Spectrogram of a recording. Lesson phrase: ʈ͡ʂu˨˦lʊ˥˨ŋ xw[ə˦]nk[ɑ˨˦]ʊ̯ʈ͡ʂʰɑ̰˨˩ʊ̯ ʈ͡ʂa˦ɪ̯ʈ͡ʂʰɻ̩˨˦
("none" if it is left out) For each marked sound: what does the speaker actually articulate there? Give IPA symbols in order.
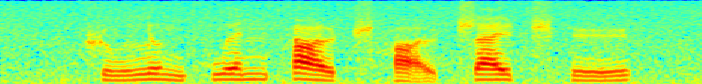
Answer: ə˦, ɑ˥˨

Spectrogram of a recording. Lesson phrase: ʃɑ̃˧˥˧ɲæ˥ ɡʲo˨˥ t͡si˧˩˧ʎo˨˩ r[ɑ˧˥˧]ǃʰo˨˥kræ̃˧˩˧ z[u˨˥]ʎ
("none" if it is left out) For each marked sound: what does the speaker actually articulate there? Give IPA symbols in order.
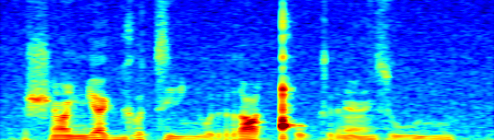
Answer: ɑ˧˥˧, u˨˥

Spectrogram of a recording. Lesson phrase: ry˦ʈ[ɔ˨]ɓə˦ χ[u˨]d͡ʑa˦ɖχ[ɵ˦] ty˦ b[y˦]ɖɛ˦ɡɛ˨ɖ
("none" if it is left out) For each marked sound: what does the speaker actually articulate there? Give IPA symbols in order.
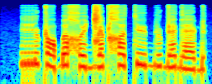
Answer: ɔ˨, y˨, ə˦, y˦

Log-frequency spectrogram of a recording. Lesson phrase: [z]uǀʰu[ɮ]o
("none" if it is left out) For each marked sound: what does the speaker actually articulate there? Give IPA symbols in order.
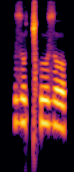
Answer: z, z

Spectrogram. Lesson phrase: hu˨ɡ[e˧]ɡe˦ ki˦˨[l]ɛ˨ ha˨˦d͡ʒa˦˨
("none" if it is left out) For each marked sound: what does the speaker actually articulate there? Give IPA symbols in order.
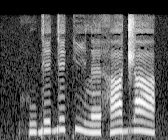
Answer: e˧, l

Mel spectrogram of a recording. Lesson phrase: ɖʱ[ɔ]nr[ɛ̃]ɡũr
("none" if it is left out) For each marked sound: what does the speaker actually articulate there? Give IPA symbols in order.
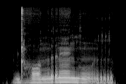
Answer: ɔ, ɛ̃

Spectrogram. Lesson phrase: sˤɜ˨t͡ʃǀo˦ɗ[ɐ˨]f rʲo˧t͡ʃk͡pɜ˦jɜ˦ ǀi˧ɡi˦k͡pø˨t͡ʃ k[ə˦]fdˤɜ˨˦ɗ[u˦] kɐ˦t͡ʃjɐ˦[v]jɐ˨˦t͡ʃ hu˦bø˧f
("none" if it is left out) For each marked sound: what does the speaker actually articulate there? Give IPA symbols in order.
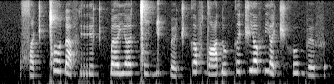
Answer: a˨, ɐ˦, u˧, f

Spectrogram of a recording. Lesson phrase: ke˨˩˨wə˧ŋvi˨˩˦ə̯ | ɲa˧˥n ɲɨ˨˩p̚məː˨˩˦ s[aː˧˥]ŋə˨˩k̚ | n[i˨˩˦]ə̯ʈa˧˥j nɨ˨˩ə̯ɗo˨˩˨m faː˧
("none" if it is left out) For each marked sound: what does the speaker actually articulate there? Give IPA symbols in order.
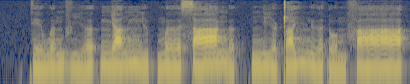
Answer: aː˧˥, i˨˩

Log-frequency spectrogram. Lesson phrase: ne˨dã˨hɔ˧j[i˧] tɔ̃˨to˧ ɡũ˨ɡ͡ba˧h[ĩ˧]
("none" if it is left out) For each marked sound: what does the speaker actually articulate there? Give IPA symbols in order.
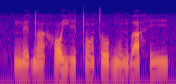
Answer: i˨, i˧

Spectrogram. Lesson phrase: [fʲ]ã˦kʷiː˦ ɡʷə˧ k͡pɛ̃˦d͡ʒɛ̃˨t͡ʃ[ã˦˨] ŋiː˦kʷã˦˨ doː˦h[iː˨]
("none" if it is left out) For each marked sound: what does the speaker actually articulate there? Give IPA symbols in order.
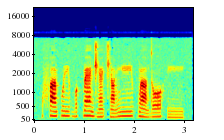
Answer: f, ã˨, iː˨

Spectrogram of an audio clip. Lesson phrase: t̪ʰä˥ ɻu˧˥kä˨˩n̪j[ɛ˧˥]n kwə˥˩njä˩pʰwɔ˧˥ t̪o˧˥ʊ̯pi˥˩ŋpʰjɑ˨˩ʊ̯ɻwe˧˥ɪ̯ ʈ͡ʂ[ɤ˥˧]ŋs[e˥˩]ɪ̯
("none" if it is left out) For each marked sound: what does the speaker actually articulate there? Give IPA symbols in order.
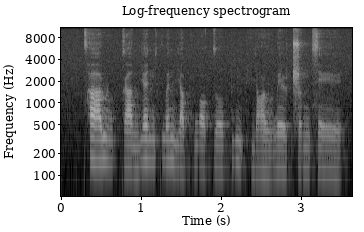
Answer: ɛ˥˧, ɤ˥˧, e˥˩

